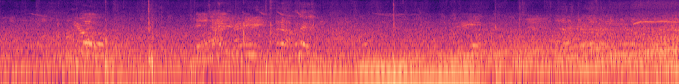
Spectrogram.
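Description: Young players shout to each other in the distance on an open field.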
